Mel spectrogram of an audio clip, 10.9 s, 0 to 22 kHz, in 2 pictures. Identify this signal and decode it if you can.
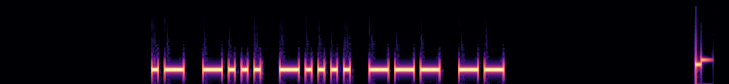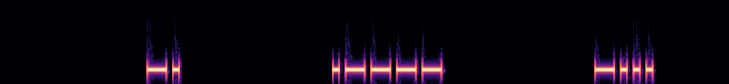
Morse code, heard as a keyed tone, about 25 wpm, spaced as for 13 wpm, 700 Hz. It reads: AB6OM N1B
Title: USA Call Signs - 5 Characters - 8x Character Spacing - 25wpm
